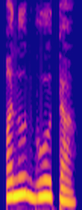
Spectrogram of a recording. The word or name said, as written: ಅನುದ್ಭೂತ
